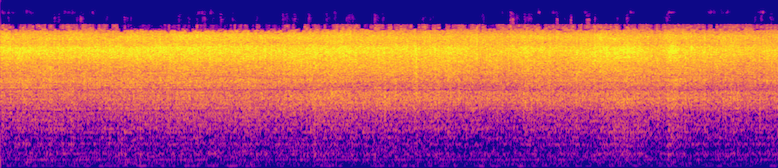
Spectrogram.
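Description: Beef sizzles loudly in a hot pan as it is turned over, a steady dense frying hiss throughout with no voices.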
